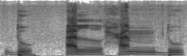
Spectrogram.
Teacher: সামনে উপরের দুই দাঁতের গোড়ার সঙ্গে লাগবে দাল দা আল হাম আর যেহেতু পেশ হয়েছে সেজন্য সেটা গোল হবে ঠোঁটটা গোল হবে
